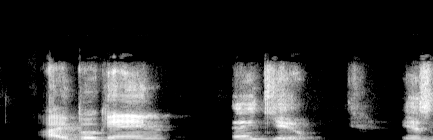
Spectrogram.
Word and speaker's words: ibogaine: Ibogaine.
